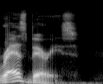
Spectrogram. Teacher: that S often sounds more like a Z. And the P, completely silent.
